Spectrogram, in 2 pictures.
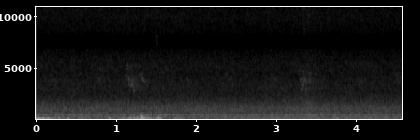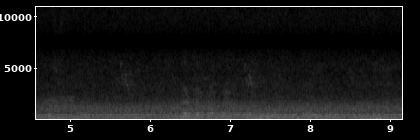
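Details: Faint, even buzzing of a honey bee swarm settling into a swarm trap, one short low rumble near the start, then a quiet, unchanging hum.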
